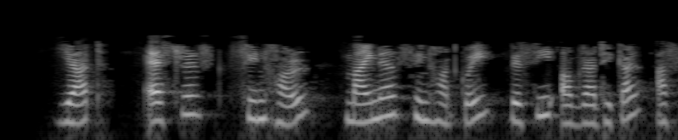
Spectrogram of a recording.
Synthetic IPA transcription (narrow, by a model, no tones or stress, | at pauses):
jat | ɛstɹisksinɦɔɹ | majnasːinɦɔtkojbesiʔɔɡɹadʱikaɹas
